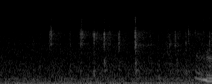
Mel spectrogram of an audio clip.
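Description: Computer keyboard being typed on: a run of quiet, irregularly spaced key clicks as a word is typed.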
